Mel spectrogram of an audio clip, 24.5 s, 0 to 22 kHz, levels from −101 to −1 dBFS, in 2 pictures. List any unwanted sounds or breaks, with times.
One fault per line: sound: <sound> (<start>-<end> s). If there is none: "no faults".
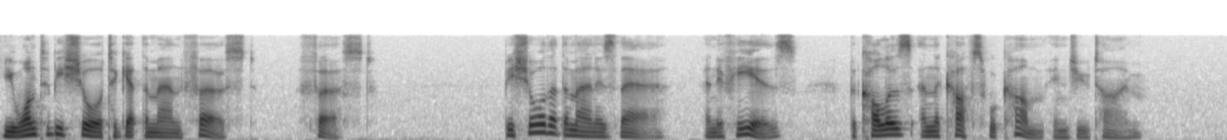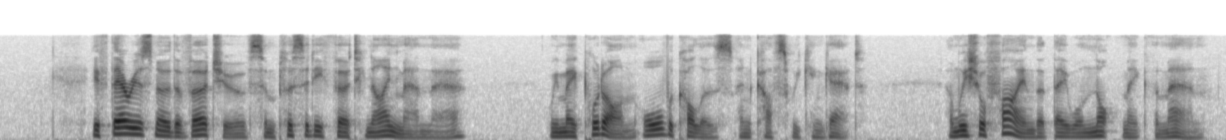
no faults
